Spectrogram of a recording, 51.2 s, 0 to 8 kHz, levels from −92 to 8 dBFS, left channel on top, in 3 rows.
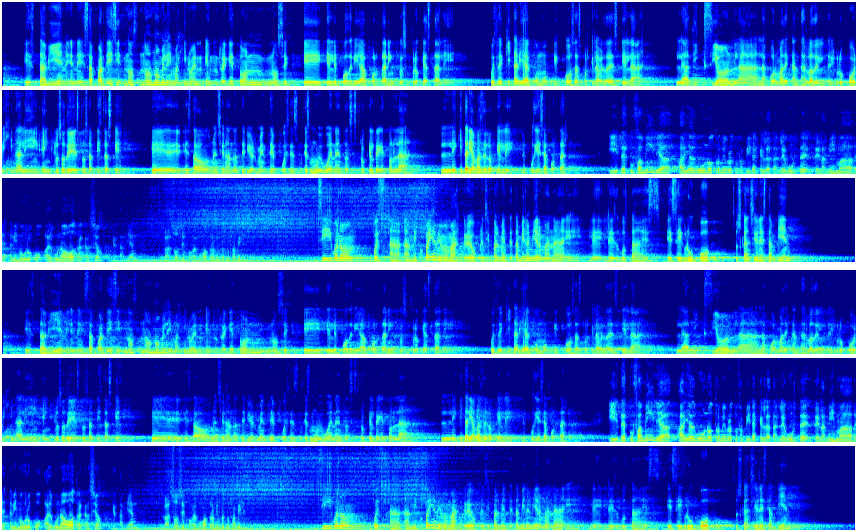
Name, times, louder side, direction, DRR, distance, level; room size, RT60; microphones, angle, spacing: voice 1, 0.4-5.7 6.0-9.0 9.8-12.8 13.5-13.9 14.2-19.5 20.1-25.2 25.8-28.3 40.5-41.2 41.6-47.1 47.4-48.3 48.8-50.0, left 2 dB, 60° left, 8 dB, 1.5 m, -34 dB
voice 2, 29.2-36.2 36.5-36.9 37.3-39.0, right 2 dB, 30° right, 7 dB, 0.6 m, -39 dB
sound 1, 36.3-44.3, equal, ahead, 1.6 m, -46 dB
29.5 x 27.5 x 6.3 m, 2.7 s
head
